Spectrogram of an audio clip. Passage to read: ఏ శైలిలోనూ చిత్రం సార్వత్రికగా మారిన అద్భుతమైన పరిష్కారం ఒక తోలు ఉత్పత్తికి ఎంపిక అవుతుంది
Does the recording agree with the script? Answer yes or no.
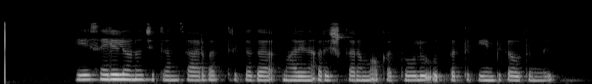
no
